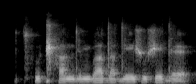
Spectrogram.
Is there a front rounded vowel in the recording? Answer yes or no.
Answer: yes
